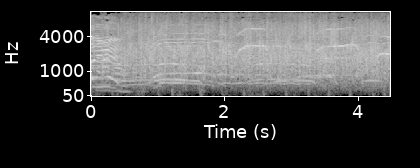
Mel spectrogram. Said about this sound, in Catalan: Fortíssim aplaudiment, clar que sí!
